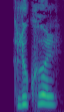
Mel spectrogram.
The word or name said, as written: GLUGHULLERNES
